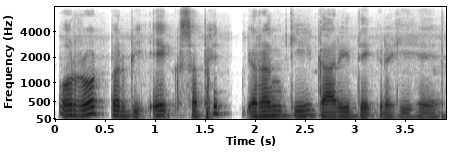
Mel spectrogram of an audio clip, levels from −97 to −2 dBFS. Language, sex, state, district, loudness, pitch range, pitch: Hindi, male, Arunachal Pradesh, Lower Dibang Valley, -19 LUFS, 105-135 Hz, 120 Hz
